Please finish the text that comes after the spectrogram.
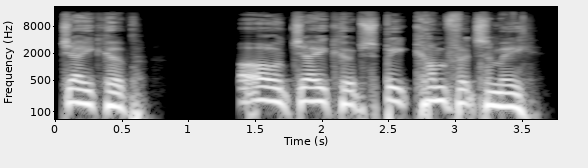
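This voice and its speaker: A man's voice: takes it slowly, mellow, clean studio sound. A man voicing a stubborn old Victorian miser in a story, querulous and pleading. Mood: desperate pleading. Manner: high-pitched pleading. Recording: long reverberant hall echo.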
